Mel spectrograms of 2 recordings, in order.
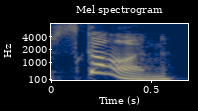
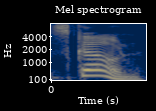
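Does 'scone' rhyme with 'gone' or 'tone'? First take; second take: gone; tone. First: The vowel rhymes with 'gone'. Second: The vowel rhymes with 'tone'. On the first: "had been and gone and ordered me a buttered scone" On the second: "in dulcet tone to order me a buttered scone"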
